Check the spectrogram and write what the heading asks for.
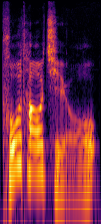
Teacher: It's pronounced with two rising tones, followed by a falling rising tone.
